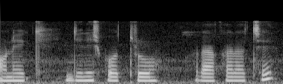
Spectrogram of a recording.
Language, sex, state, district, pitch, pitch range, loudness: Bengali, female, West Bengal, Cooch Behar, 175 Hz, 175-185 Hz, -16 LUFS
